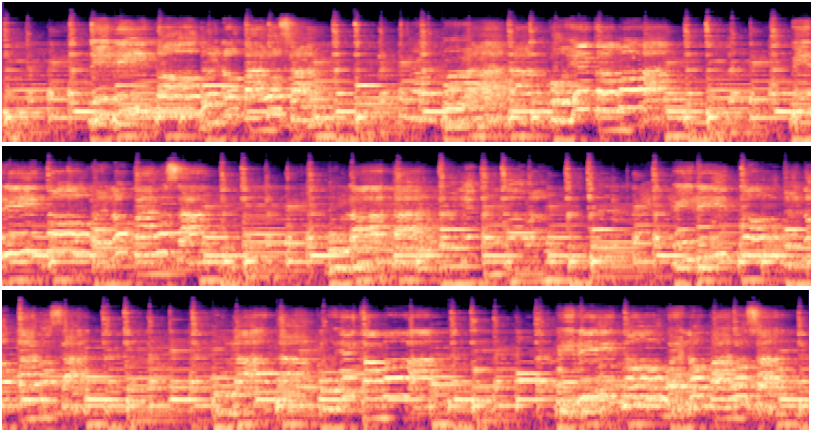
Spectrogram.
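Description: Latin jazz band playing live, a continuous ensemble piece.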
